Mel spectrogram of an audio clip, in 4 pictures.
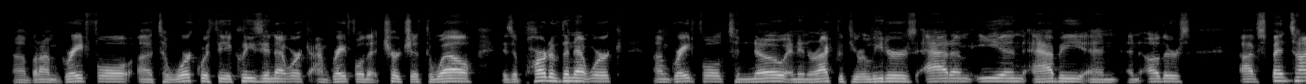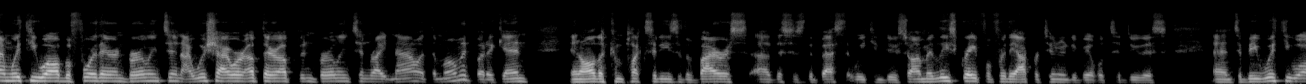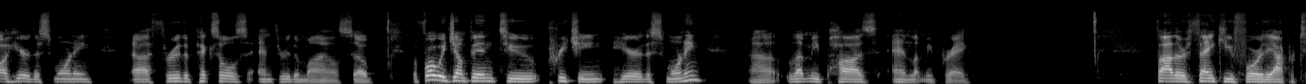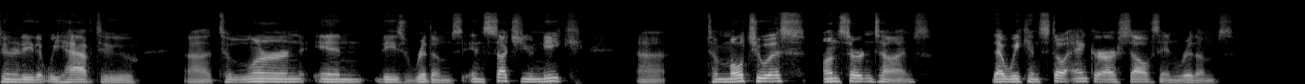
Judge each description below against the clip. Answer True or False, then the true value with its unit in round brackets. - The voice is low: True (130 Hz)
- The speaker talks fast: False (185 wpm)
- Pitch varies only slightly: False (4.0 semitones)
